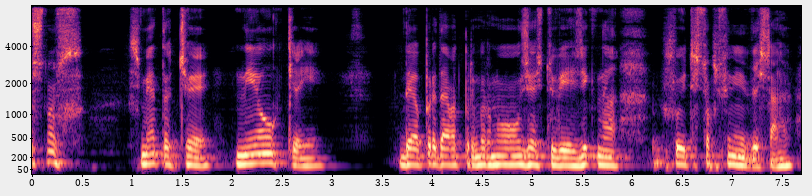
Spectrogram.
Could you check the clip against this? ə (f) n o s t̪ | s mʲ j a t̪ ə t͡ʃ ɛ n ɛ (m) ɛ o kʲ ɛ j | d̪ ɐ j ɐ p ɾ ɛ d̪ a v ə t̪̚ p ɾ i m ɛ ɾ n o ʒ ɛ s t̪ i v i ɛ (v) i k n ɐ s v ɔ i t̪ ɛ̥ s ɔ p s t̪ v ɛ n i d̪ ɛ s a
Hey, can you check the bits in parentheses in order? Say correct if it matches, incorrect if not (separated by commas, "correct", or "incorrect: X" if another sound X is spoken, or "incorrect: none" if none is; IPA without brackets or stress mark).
incorrect: ʃ, incorrect: none, incorrect: z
